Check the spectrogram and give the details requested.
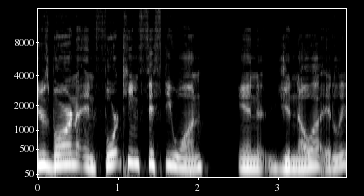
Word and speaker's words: Genoa: born in 1451 in genoa italy is that how he's pronounced that do you know like the salami g-e-n-o-a right genoa italy he started the exploration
